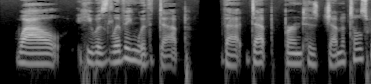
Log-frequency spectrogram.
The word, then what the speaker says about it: Doep: When she found them, she took them to her employer, who we only know by the name of Depp, but it's spelled D-O-E-P.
